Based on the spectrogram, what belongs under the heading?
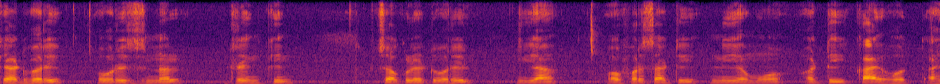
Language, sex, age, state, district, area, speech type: Marathi, male, 30-45, Maharashtra, Akola, rural, read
